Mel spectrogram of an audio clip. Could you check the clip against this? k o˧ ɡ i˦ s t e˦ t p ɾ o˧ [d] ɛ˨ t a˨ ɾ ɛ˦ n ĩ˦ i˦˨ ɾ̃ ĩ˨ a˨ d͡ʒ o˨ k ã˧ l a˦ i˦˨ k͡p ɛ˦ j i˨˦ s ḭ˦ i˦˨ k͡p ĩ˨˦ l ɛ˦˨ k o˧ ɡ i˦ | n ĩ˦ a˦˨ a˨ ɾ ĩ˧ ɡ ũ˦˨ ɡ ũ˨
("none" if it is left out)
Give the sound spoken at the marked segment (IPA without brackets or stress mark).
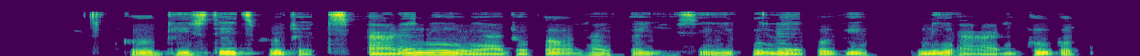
d͡ʒ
